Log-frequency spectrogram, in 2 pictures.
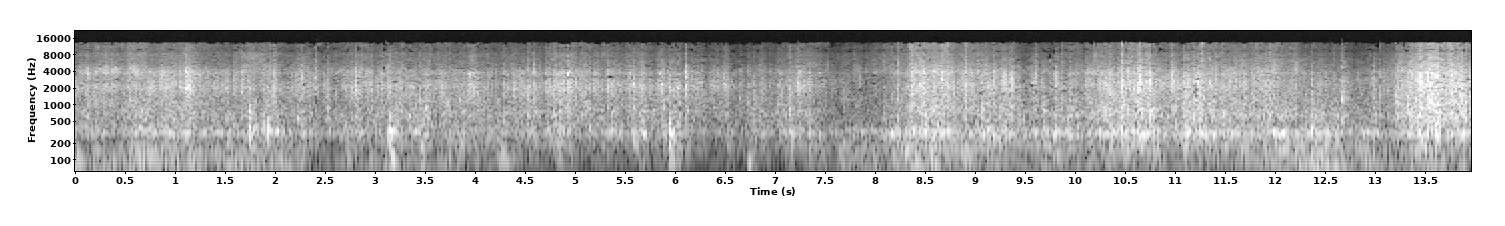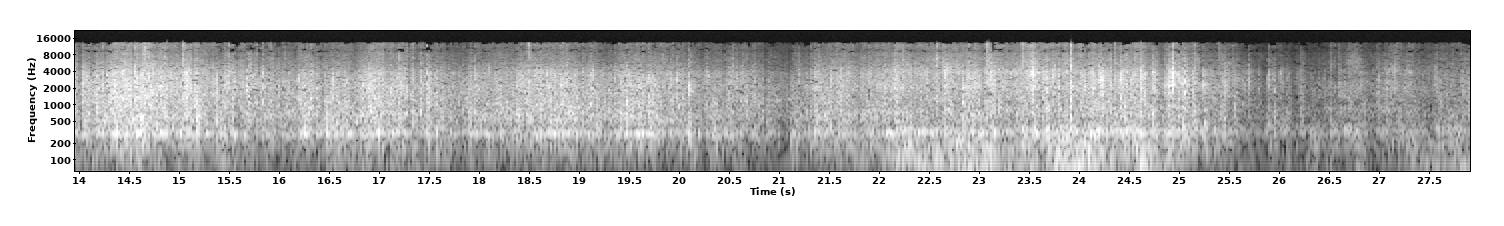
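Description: Rain on a motorhome roof heard from inside the cabin, growing heavier and easing off in waves, lighter near the end; a steady low hum runs underneath.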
